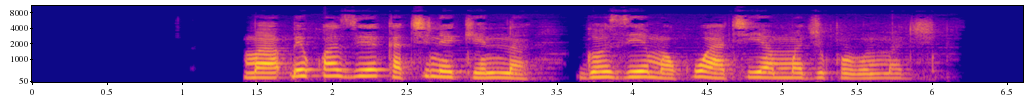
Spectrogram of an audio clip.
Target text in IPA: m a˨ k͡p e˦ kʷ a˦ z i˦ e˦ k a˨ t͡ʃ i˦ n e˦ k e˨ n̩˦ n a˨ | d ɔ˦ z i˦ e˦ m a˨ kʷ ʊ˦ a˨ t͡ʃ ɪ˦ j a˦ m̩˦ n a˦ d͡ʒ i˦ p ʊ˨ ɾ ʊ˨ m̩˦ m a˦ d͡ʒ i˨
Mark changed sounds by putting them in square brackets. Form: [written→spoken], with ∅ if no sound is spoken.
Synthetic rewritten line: m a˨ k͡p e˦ kʷ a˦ z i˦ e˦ k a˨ t͡ʃ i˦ n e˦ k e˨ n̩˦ n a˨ | [d→ɡ] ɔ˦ z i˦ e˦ m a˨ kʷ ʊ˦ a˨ t͡ʃ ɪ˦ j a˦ m̩˦ [n→m] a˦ d͡ʒ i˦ p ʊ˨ ɾ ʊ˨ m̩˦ m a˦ d͡ʒ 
